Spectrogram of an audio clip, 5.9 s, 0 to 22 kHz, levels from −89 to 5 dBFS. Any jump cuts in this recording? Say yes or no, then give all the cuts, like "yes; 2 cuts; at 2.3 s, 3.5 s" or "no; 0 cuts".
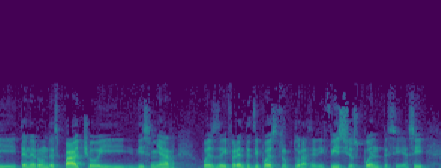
no; 0 cuts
